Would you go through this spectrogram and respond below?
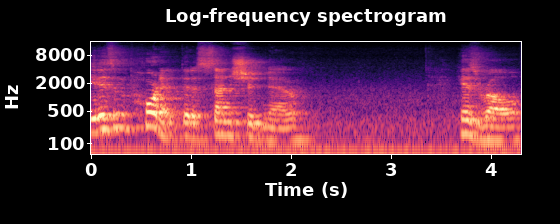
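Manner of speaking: stops right after the word know, then continues. Reading a poem aloud the wrong way, with a pause after know. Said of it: "I'm going to pause at the end of every line".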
